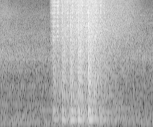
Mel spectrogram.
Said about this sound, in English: I hear a jackhammer. Yeah, that.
